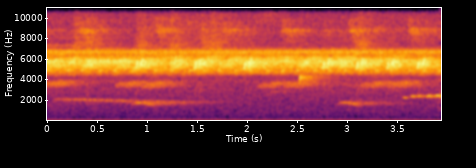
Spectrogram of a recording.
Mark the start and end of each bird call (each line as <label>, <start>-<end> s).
Black-faced Antthrush (Formicarius analis), 0.0-1.7 s
Purple-throated Fruitcrow (Querula purpurata), 0.0-3.9 s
